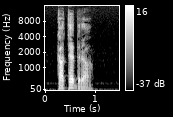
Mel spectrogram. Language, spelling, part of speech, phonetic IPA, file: Polish, katedra, noun, [kaˈtɛdra], Pl-katedra.ogg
